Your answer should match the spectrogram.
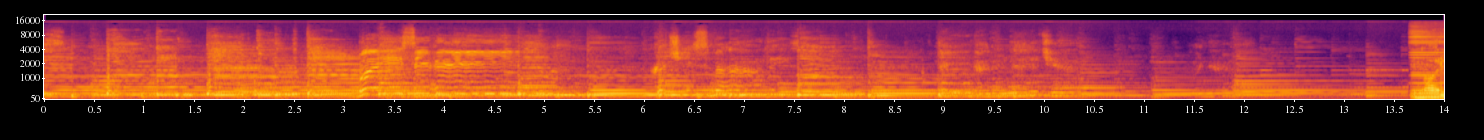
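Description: Classical guitar fingerpicked in an arpeggio pattern, with a voice singing along. About ten seconds in, the playing thins out and the last chord rings and fades.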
